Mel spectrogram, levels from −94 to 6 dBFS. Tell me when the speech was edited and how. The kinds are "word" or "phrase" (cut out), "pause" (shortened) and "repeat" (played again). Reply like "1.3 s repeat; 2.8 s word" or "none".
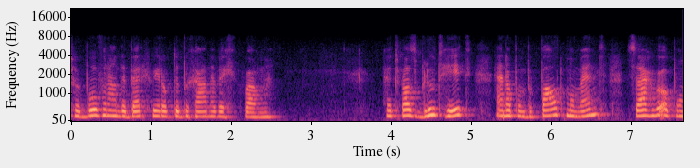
none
